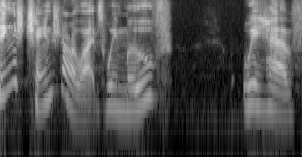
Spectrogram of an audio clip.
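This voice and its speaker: A woman speaks slowly, fairly so, in an ordinary speaking voice with fairly high pitch. The recording is very clean with a silent background and a dry, close sound with no echo. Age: 60s. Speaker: author. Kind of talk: casual chat.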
